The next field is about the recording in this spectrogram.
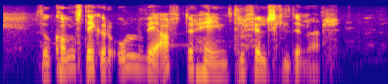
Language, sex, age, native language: Icelandic, male, 50-59, Icelandic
